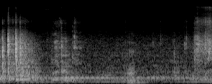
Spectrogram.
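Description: Hard PVC conduit pipes being handled on a wooden tabletop, knocking and clattering lightly, loudest right at the start.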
